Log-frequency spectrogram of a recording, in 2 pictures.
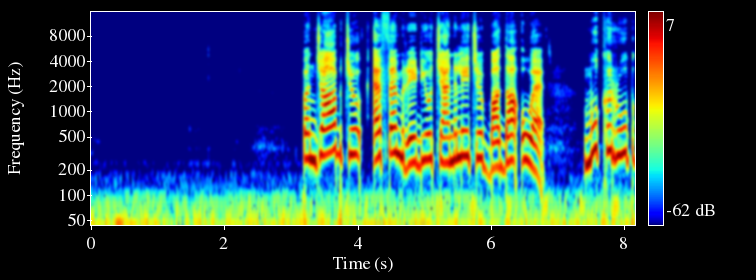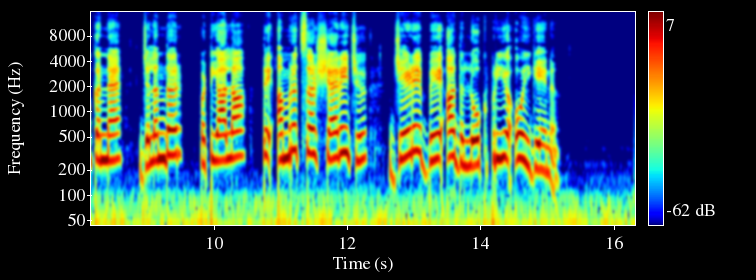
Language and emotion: Dogri, neutral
